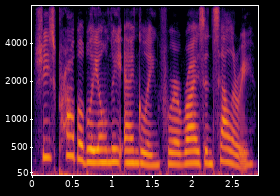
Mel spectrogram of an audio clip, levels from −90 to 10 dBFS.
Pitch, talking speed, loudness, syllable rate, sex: 225 Hz, 190 wpm, -16 LUFS, 5.5 syllables/s, female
